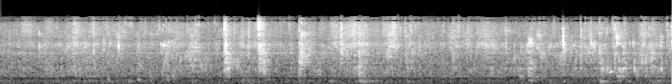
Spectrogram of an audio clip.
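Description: Four-week-old puppies lapping and slurping together from a plastic food bowl: a fast, irregular run of small wet clicks and ticks.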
